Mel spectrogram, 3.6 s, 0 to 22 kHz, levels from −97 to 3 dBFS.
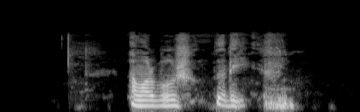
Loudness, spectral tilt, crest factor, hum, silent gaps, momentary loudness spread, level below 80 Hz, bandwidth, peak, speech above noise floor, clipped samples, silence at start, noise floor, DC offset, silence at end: -20 LUFS; -8.5 dB/octave; 20 dB; none; none; 11 LU; -56 dBFS; 7.4 kHz; -2 dBFS; over 71 dB; under 0.1%; 1.3 s; under -90 dBFS; under 0.1%; 0.65 s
